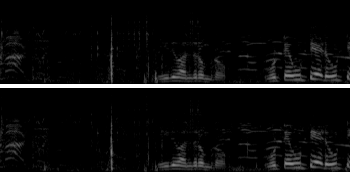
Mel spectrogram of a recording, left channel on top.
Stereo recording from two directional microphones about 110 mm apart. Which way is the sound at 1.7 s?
45° left (ahead or behind).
